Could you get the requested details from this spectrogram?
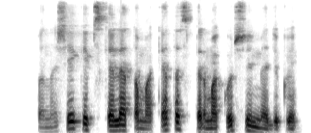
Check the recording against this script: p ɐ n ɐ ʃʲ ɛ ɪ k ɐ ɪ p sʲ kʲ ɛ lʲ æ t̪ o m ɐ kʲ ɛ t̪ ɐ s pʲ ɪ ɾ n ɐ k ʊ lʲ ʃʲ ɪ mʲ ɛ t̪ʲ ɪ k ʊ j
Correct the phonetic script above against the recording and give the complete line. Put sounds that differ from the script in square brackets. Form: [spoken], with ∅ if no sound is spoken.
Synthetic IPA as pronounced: p ɐ n ɐ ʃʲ ɛ ɪ k ɐ ɪ p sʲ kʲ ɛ lʲ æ t̪ o m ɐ kʲ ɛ t̪ ɐ s pʲ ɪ ɾ [m] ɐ k ʊ [ɾʲ] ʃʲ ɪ mʲ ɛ [d̪ʲ] ɪ k ʊ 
